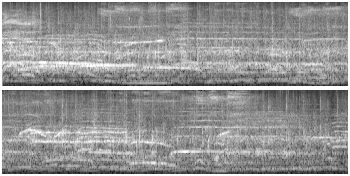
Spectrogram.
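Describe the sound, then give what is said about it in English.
An audience claps and cheers as a comedian is introduced at a stand-up show: loud, sustained crowd noise with many whoops and high shouts over continuous applause. “they're clapping hard for my intro”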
